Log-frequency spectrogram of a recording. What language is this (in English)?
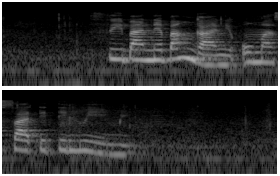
Swati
